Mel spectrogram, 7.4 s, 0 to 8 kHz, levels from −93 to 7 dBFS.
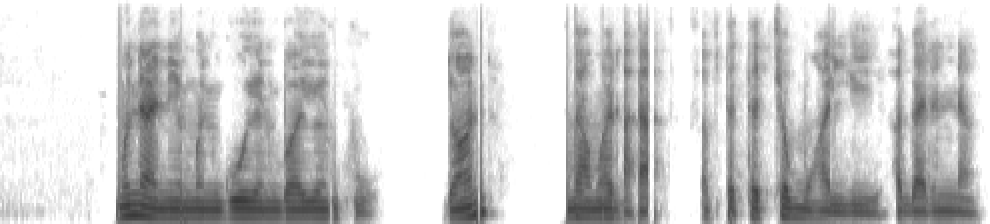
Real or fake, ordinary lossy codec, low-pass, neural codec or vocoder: real; Opus, 32 kbps; 7.2 kHz; none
